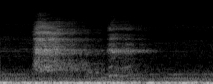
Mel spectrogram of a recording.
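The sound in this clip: Two sharp, gasping intakes of breath, the first strong and airy, the second a bit later and slightly weaker, with no talk and a low rumble underneath.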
